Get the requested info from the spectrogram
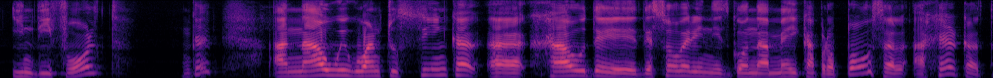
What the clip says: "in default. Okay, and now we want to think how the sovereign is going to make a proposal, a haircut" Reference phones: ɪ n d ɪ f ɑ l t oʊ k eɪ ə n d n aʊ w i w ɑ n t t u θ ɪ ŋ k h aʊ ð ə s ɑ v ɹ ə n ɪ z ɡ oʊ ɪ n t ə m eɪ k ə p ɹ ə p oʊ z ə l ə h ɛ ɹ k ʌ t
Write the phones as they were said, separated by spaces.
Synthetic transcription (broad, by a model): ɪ n d ɪ f ɑ l t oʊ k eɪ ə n n aʊ w i w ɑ n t t u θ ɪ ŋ k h aʊ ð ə s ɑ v ɹ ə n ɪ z ɡ oʊ n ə m eɪ k ə p ɹ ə p oʊ s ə l ə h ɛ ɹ k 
